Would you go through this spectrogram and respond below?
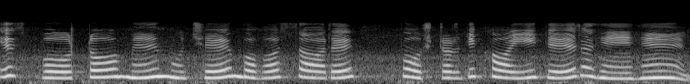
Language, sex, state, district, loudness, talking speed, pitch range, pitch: Hindi, female, Madhya Pradesh, Umaria, -12 LUFS, 95 wpm, 300-350 Hz, 315 Hz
